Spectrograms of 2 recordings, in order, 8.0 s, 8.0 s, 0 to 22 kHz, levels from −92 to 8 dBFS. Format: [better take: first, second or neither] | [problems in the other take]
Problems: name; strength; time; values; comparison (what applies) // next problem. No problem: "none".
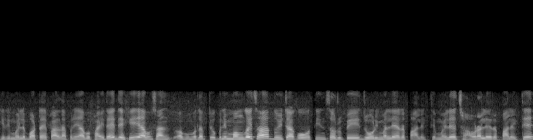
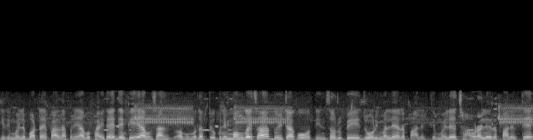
first | background sound (Bird); 16 dB below the speech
